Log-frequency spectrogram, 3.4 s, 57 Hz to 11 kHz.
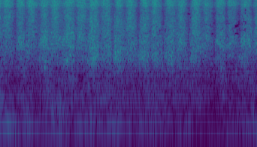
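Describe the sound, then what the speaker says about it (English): Hand sanding with 220 grit sandpaper on a patina-treated surface, a close, steady back-and-forth rasp repeating in quick, even strokes with no voices. "I got some 220 grit sandpaper"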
